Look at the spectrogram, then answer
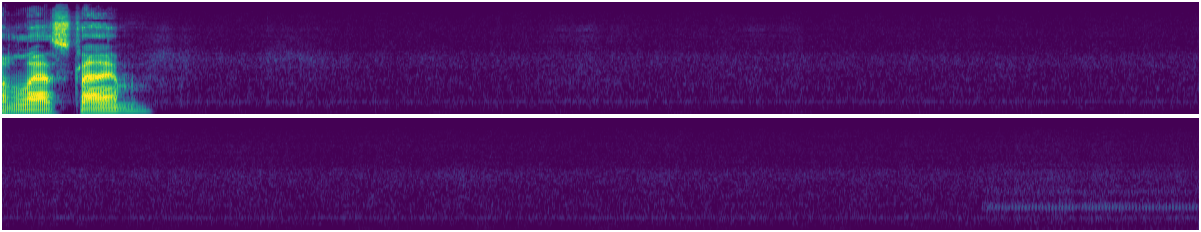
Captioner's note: silence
